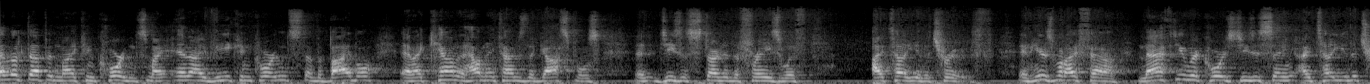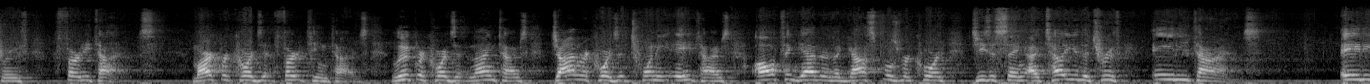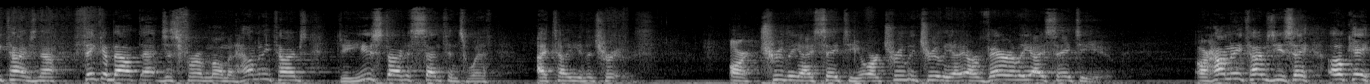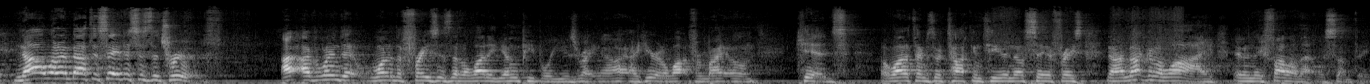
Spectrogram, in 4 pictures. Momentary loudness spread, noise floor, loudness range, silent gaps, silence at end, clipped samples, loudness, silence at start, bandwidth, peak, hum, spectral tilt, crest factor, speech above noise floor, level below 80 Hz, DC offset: 12 LU; -48 dBFS; 5 LU; none; 0 s; under 0.1%; -23 LUFS; 0 s; 16.5 kHz; 0 dBFS; none; -5 dB/octave; 22 dB; 25 dB; -40 dBFS; under 0.1%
